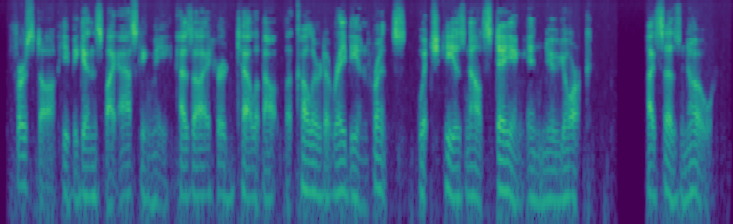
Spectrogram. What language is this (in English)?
English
